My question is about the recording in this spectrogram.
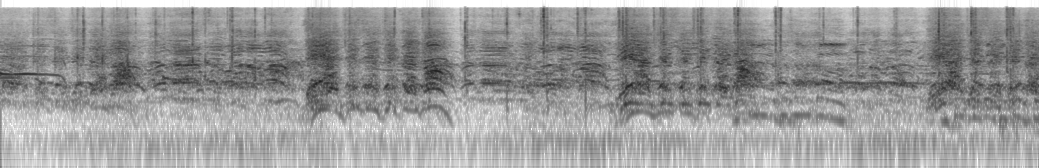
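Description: A large crowd shouting and cheering, many voices overlapping, with louder surges of yelling about three seconds in, around six seconds and again near the end.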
